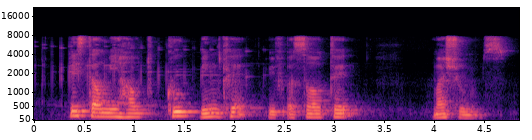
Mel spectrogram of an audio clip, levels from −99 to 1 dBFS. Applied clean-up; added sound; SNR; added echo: neural separator model SepFormer DNS4.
